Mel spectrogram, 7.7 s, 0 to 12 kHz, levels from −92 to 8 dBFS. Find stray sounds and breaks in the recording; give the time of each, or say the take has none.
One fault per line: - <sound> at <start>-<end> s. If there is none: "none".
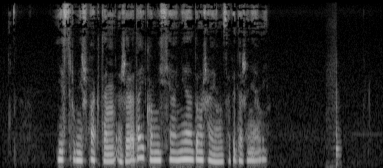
- thud at 6.5-6.9 s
